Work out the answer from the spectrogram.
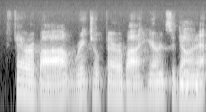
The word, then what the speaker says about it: Farabaugh: how do you say your last name again farabaugh farabaugh rachel faraba here in sedona at the dream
